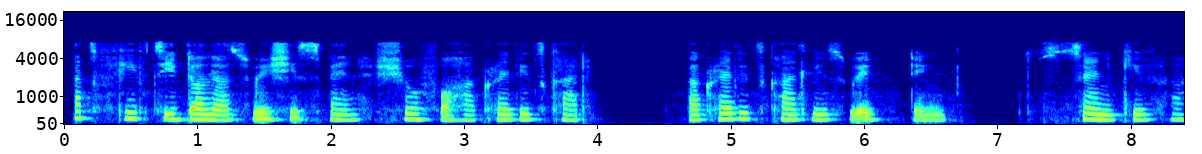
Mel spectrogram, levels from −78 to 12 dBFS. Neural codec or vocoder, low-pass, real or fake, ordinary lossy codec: codec, 16 kHz, 8 kbps, FreqCodec, smaller model; 7.2 kHz; fake; AAC, 32 kbps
